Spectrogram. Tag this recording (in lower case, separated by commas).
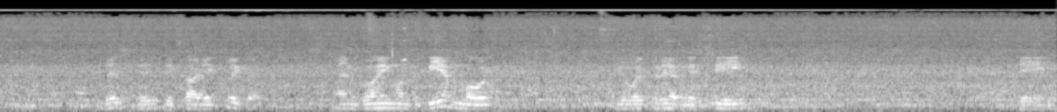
speech, air conditioning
